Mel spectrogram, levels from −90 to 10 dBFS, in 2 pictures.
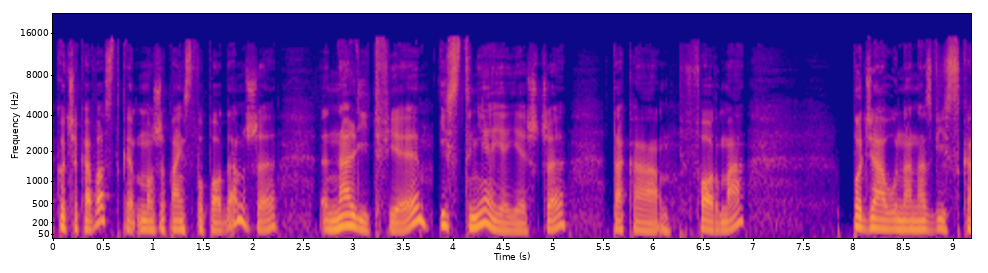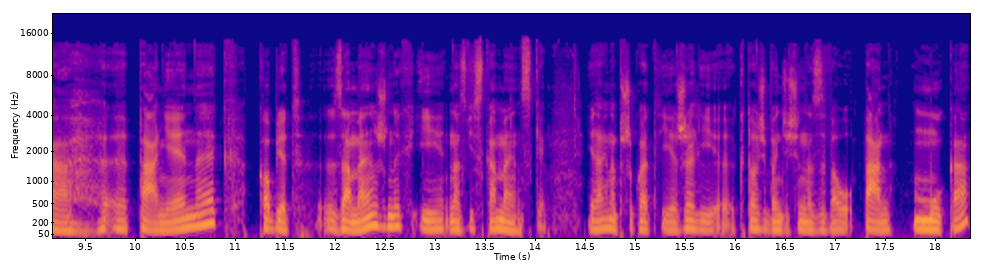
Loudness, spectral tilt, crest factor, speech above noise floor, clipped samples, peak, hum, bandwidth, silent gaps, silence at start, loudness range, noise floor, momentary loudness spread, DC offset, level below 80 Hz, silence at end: -20 LUFS; -6 dB/octave; 18 dB; 33 dB; under 0.1%; -2 dBFS; none; 14.5 kHz; none; 0.05 s; 4 LU; -52 dBFS; 9 LU; under 0.1%; -48 dBFS; 0 s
